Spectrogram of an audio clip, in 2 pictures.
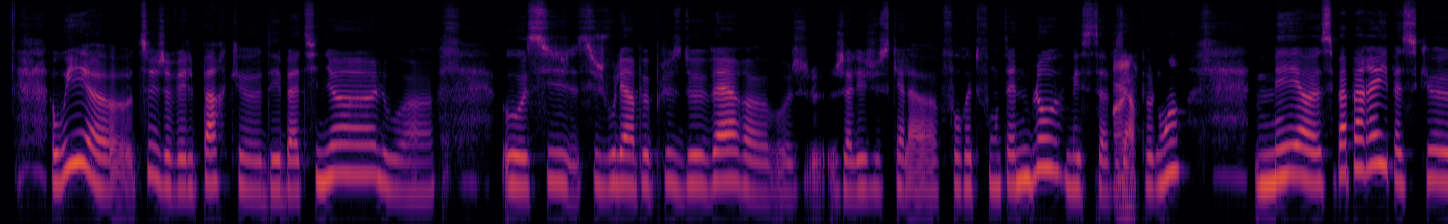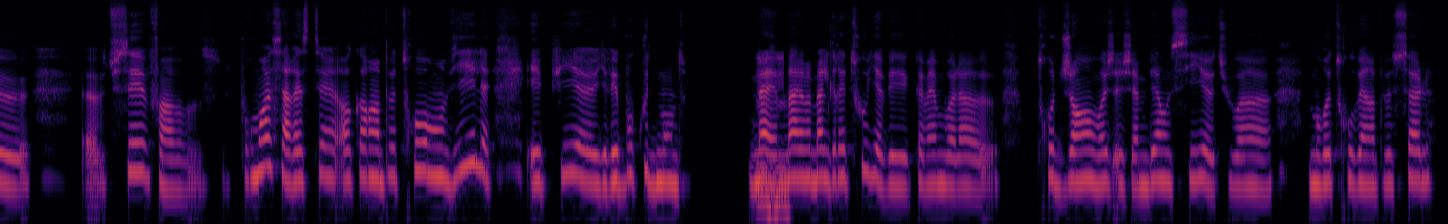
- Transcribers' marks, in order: tapping
- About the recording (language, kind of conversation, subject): French, podcast, Comment la nature aide-t-elle à calmer l'anxiété ?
